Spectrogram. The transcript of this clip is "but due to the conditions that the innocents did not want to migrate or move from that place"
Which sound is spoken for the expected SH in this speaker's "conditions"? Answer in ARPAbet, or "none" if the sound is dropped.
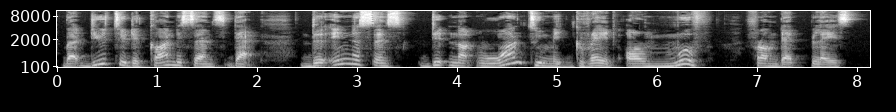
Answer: S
